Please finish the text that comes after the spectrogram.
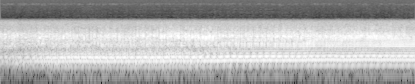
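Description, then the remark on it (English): A steady airplane engine of a plane leaving a dry lake bed at night drones on its own, a thick harmonic hum that swells up in the first half-second and then holds level and loud throughout. “I watched Al's plane until it was swallowed by the darkness.”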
